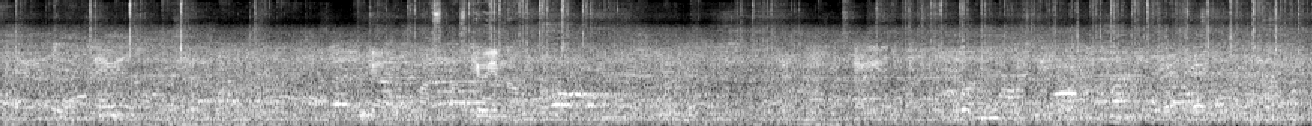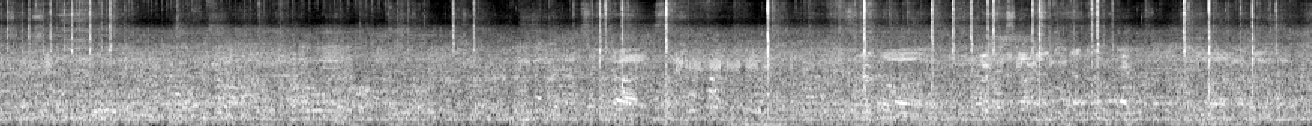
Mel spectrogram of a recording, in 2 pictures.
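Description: Fighting game sound effects of hits, blasts and slashes play loudly from a television.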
